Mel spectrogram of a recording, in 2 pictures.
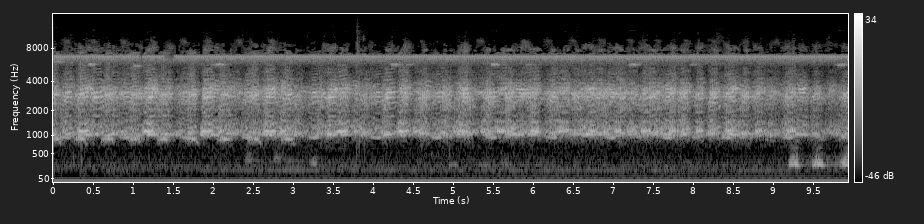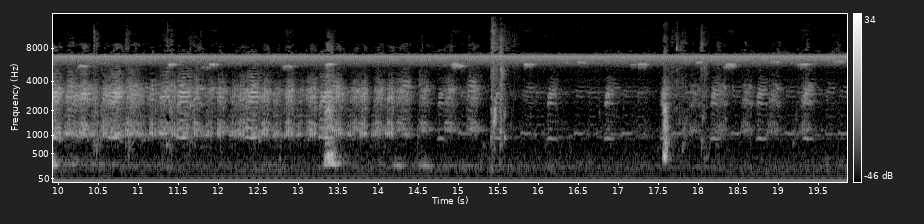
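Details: Green tree frog (Hyla cinerea) chorus at Headquarters Pond, SMNWR, June 2, 2021, about 9:10 pm. Loud overlapping honks pulse steadily, then thin out and fade, leaving a high insect whine and a few scattered clicks and low notes.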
